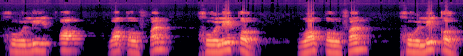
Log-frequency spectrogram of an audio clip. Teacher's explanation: اب خا موٹا ہے قاف بھی موٹا ہے لام باریک کے بیچ میں تو اس کو باریک رکھنا ہے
